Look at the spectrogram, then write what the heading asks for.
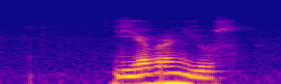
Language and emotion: Russian, neutral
